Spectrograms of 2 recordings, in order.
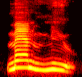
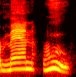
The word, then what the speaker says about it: Mmanwu: the get on now man mew or man woo i've heard people pronounce it two ways but i'll say men woo for the sake of you know learning and then when you hear someone say it in their dialect is so much more better and they don't say the end for some reason i don't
